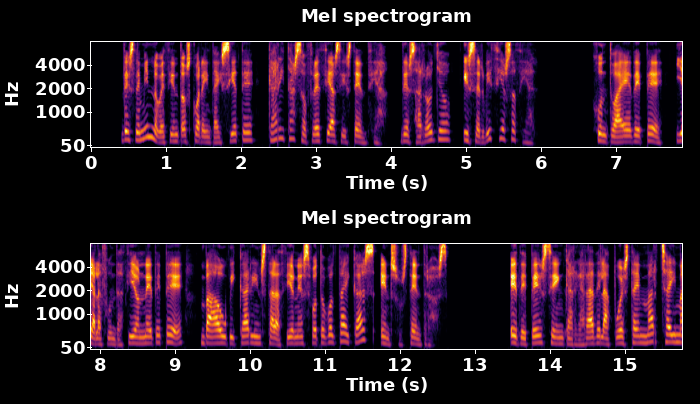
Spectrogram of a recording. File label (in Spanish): Femenino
